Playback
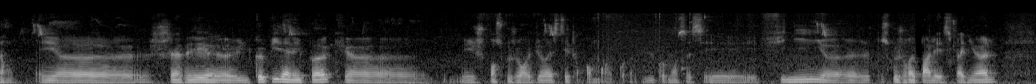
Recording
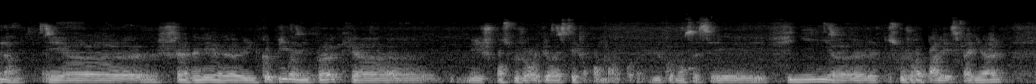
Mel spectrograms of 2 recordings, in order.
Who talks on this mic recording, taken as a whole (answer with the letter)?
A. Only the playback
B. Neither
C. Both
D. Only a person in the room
A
